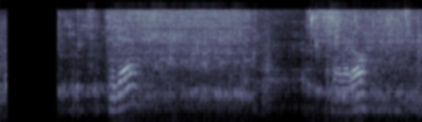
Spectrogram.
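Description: Water swirls around basmati rice in a pan filled close to the top, a steady close sloshing wash with a brief gap at the start and two rising swirls.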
